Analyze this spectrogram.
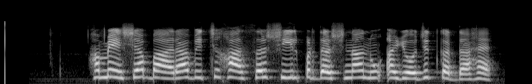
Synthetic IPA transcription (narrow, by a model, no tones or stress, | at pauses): həmeːʃaːbaːɾãːʋɪt͡ʃhaːsəɾʃiːlpɾəd̪əɾʃənãːnũːʔãːjoːd͡ʒɪt̪̚kəɾd̪aːɦɛː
